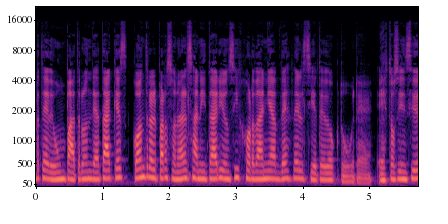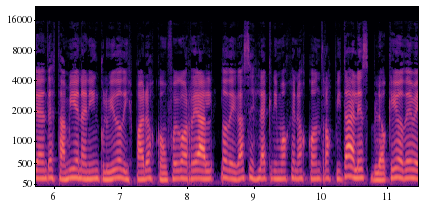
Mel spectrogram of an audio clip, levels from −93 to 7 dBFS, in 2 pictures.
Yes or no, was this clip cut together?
yes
